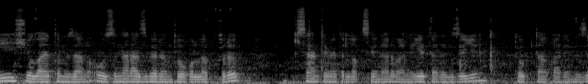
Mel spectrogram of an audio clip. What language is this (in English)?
Turkish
